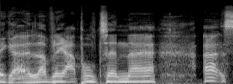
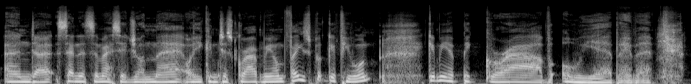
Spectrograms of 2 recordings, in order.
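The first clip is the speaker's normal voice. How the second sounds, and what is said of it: Put-on sultry sexy voice. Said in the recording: “this is my sexy voice”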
